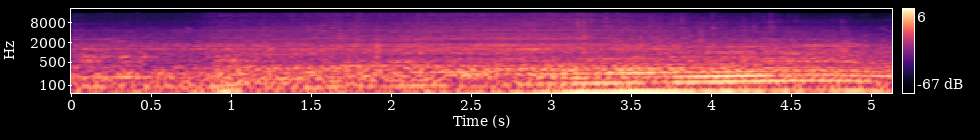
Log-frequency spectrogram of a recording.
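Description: A car engine running, its low hum growing louder and rising slightly in pitch a couple of seconds in as the car gets under way.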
